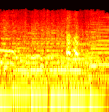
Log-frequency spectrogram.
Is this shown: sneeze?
no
